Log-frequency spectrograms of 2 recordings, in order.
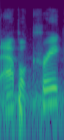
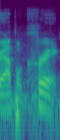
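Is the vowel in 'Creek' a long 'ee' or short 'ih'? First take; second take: long ee; short ih. First: Creek is said with a long 'ee' vowel. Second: Creek is said with a short 'ih' vowel. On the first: "Is it Apple Creek" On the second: "if you're from Western P A, it's Crick"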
